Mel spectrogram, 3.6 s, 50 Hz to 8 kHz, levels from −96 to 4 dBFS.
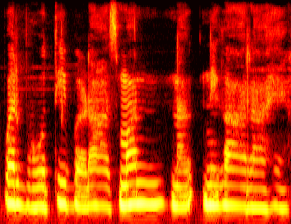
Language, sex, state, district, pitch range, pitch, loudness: Hindi, female, Rajasthan, Jaipur, 215-240 Hz, 225 Hz, -16 LUFS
